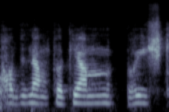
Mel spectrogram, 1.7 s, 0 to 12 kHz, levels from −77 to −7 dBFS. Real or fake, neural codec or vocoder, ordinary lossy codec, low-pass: fake; codec, 16 kHz in and 24 kHz out, 0.8 kbps, FocalCodec, streaming, 65536 codes; AAC, 64 kbps; 10.8 kHz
